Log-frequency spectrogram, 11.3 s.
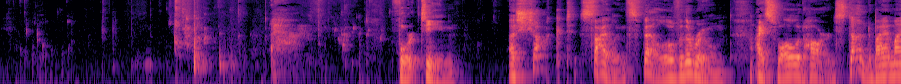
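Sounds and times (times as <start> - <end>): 
bath water sloshing and splashing: 0.0 - 5.1
speech: 5.0 - 5.8, 6.4 - 11.2.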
